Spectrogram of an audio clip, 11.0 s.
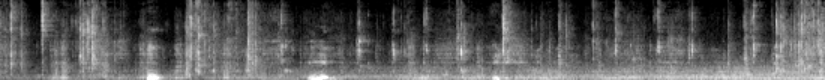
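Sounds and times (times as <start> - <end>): chewing crispy fried chicken: 0.0 - 11.0.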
